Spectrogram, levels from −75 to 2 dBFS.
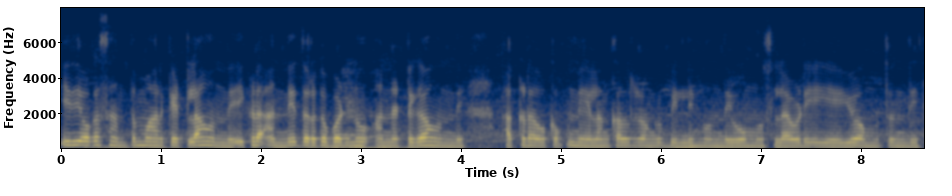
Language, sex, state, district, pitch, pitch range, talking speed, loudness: Telugu, female, Andhra Pradesh, Krishna, 200 Hz, 190-215 Hz, 165 wpm, -19 LUFS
